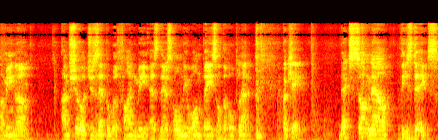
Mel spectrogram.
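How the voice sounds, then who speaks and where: In a room with audible echo and noticeable background noise, a man with a German accent speaks at a fairly slow pace and medium pitch, with fairly even intonation and long, frequent pauses. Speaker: singer-songwriter. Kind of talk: live stream concert banter. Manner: hesitant.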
